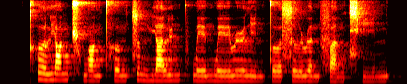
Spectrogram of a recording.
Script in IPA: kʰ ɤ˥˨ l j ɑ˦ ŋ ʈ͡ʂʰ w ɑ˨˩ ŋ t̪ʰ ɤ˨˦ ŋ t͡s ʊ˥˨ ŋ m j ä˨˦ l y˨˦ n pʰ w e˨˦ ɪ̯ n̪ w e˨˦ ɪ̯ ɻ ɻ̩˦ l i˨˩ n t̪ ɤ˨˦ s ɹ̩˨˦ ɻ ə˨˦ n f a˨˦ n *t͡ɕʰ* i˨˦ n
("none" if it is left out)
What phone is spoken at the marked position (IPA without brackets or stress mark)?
t͡ɕʰ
